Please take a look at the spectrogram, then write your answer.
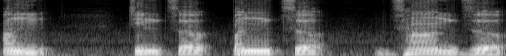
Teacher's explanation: या अनुस्वाराचा आवाज जो आहे तो अंग असा आहे आणि हे अनुनासिक आहे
